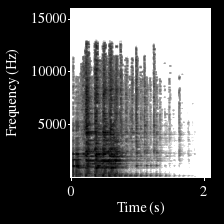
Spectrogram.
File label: household flask thermo metal set down in side on wood wobble; zapsplat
